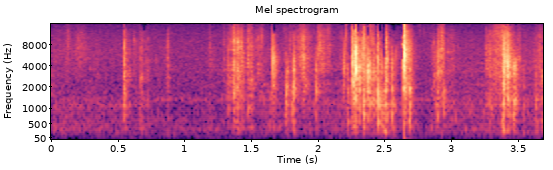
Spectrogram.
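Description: Tear strip being ripped open on a British military ration pack (ORP), giving crinkly, crackling packaging tears in several short bursts, strongest near the end, fairly close and fairly quiet.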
